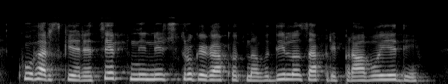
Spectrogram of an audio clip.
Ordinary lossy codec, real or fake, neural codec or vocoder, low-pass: Opus, 32 kbps; fake; codec, 16 kHz, 8 kbps, FunCodec, trained on LibriTTS, 25 frames a second; 7.2 kHz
